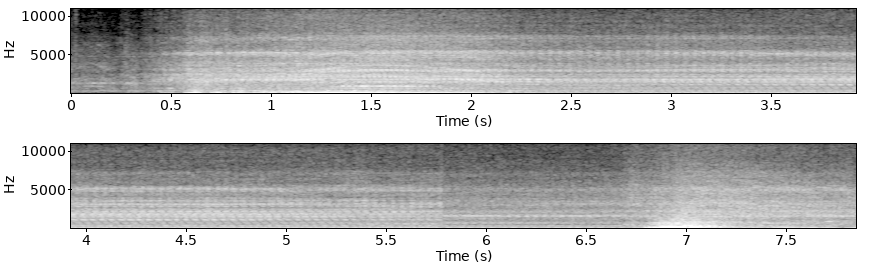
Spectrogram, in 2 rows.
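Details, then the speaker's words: V8-swapped Porsche 986 Boxster track car, first test start after reassembly, with temperatures rising gradually: quick start, short flare in revs, then settles to a smooth, even idle with one clean blip; normal start and idle. "oh ça sonne bien jusqu'à présent les températures augmentent progressivement"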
